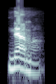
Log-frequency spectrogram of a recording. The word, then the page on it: namma: Indian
